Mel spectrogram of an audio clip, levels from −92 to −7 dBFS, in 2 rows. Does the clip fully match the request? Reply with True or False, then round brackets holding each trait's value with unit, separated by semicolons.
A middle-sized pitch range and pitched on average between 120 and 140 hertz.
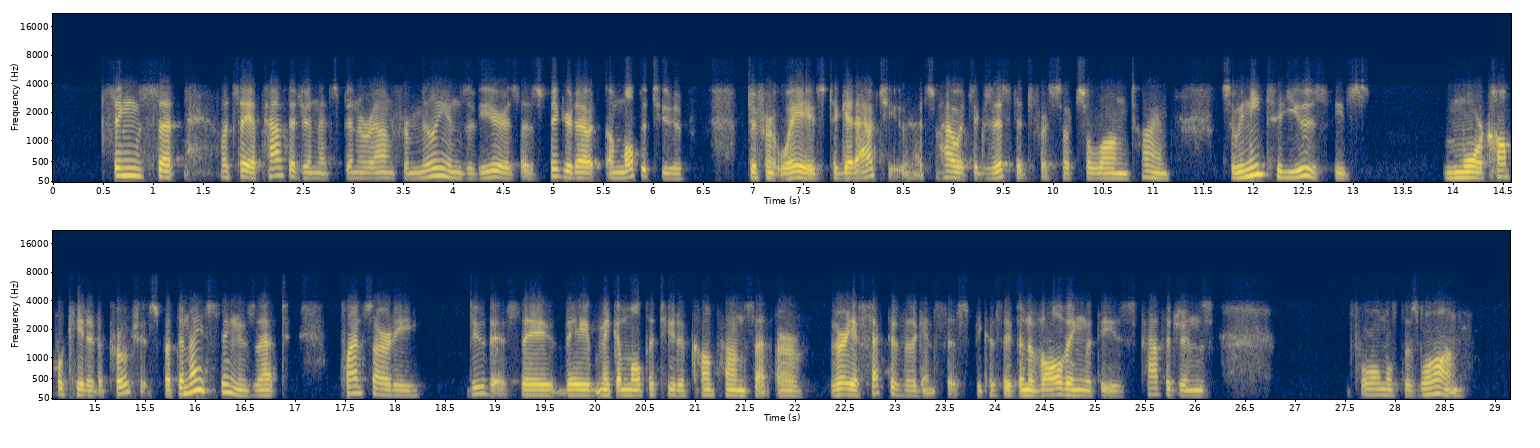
True (3.0 semitones; 125 Hz)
